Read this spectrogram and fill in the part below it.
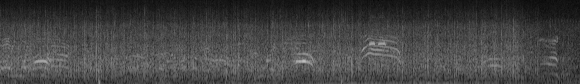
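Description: Teenage boys shout to each other outdoors on an open field.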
